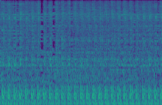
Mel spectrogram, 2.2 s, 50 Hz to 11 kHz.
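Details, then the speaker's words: Honda Trail 90 (CT), about 50 years old and all original, idle screw turned up a quarter to half turn after carb tuning, 72°F: steady even putter about ten pulses a second, no stuttering, hesitation or stalling; clean idle. "no that's how it's supposed to run from Idle No stuttering no hesitation no stalling if you set the idle right"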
